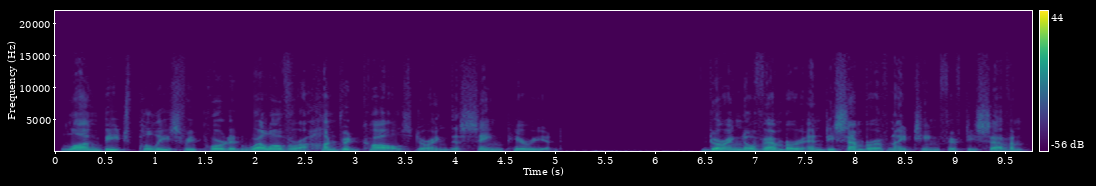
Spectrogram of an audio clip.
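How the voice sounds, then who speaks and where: A man reading non-fiction audiobook narration in a measured, deliberate way with emphatic stresses. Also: fairly low pitch, darkish tone.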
